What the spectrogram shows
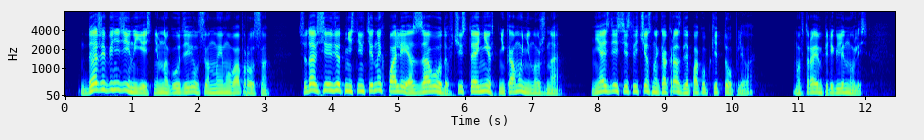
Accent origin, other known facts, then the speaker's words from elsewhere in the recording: Moscow, Russia; Это я из Москвы, с ней все понятно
